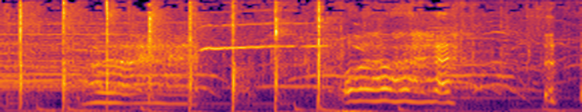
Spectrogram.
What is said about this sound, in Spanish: ¿Te parece que, parece que hagamos un, pequeño aplauso para todos los aquellos que han levantado un room? Por supuesto. Por favor, aplauso. Tú y yo solos, eso. No, pero más gente va a aplaudir.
